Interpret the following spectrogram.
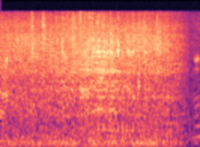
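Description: Road traffic on a wet street, with a motor scooter passing close by: a low engine rumble under an even hiss of tyres and traffic. It cuts off suddenly near the end.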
